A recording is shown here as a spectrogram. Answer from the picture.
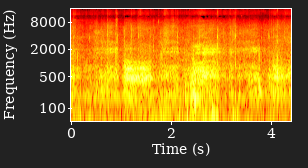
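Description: Mountain biker breathing hard while climbing, with two loud heavy breaths about a second and a half apart and fainter breaths between. Short clicks and rattles of the bike going over roots sound through it.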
